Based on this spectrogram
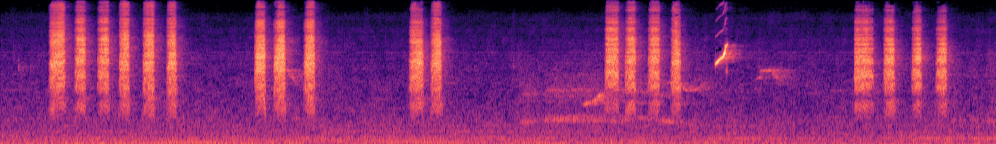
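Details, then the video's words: Ashy drongo sound used as a trapping lure: clusters of two to six loud, grating, buzzy notes separated by short pauses, with a thin upswept whistle and softer warbled notes between the bursts. "PANCINGAN SUARA BURUNG SRIGUNTING AMPUH"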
